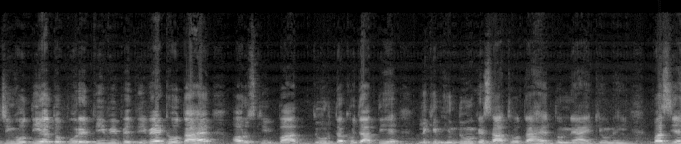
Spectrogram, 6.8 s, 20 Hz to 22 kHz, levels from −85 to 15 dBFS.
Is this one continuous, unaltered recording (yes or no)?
yes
